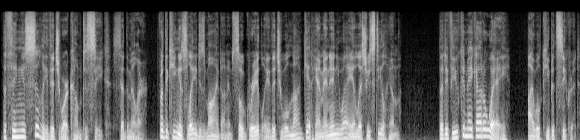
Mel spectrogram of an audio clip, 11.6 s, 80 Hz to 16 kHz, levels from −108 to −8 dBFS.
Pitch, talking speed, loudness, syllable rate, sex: 105 Hz, 260 wpm, -20 LUFS, 5.6 syllables/s, male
